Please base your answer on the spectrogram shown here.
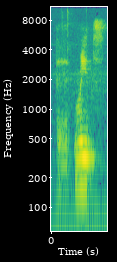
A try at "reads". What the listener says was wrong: No, pero me estás diciendo con sonido de S. Es sonido de la D. D. La D vibra, mira. Si vibra, es con Z.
